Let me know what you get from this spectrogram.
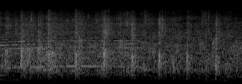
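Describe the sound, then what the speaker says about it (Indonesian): At an afternoon Islamic study gathering, the audience breaks into a brief round of applause, scattered hand claps rising and falling at moderate volume, with no talking over them. "Tepuk tangan malih"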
